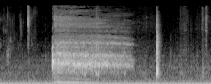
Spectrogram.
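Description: Someone takes a sip of water, with a breathy, airy exhale lasting under a second, followed by a short soft click. No one speaks.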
